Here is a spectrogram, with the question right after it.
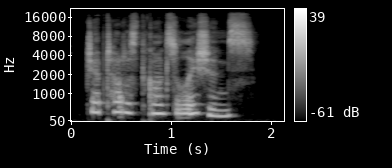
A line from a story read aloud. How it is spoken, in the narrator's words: Angel said, a little wistfully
